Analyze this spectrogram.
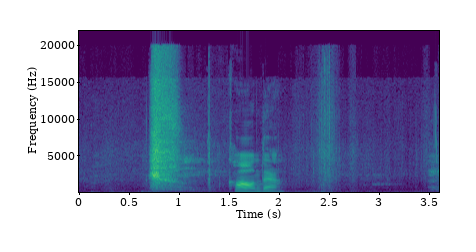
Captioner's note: sighs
